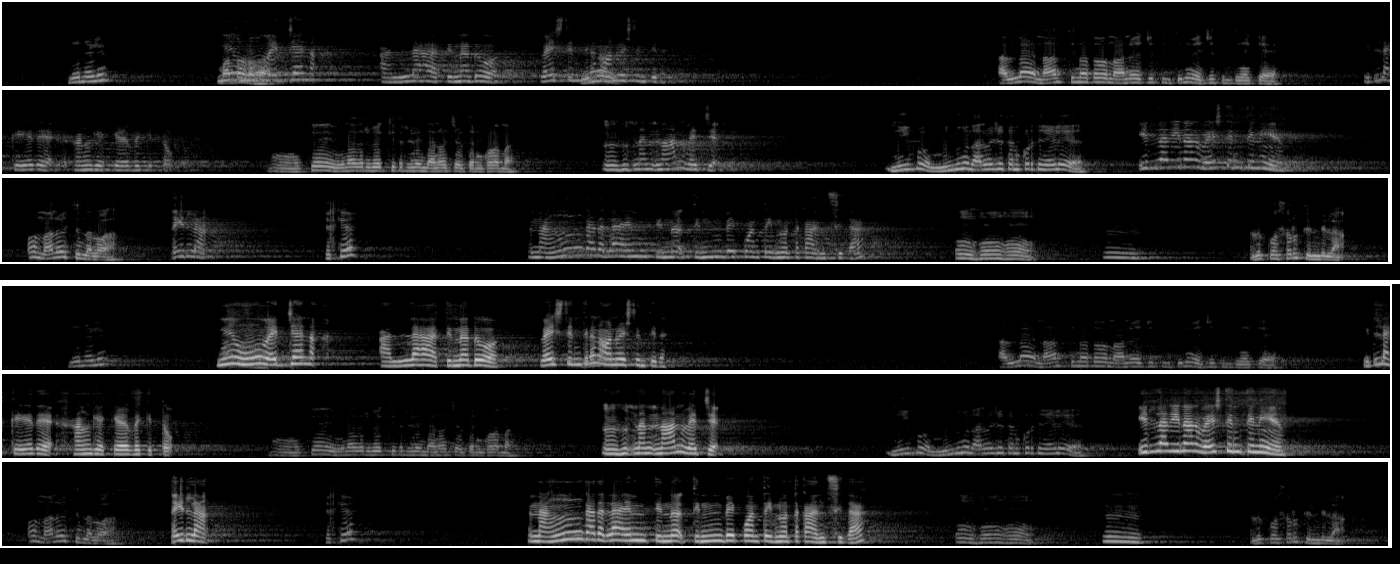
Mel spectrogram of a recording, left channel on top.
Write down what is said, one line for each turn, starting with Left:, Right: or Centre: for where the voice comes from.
Left: ಏನ್ ಹೇಳಿ.
Right: ನೀವು
Left: ಮಾತಾಡೋದ
Right: ವೆಜ್ಜನ ಅಲ್ಲಾ ಹ ತಿನ್ನದು, ವೆಜ್ ತಿಂತೀರಾ
Left: ತಿನ್ನೋದು
Right: ನನ್ ವೆಜ್ ತಿಂತೀರಾ?
Left: ಅಲ್ಲ ನಾನ್ ತಿನ್ನೋದು ನಾನ್ ವೆಜ್ಜು ತಿಂತೀನಿ ವೆಜ್ಜು ತಿಂತೀನ ಯಾಕೆ?
Right: ಇಲ್ಲ ಕೇಳದೆ ಹಂಗೆ ಕೇಳ್ಬೇಕಿತ್ತು.
Left: ಹ್ಮ್ ಓಕೆ ಏನಾದ್ರು ಬೇಕಿದ್ರ ಅನ್ೋಳ್ ತನ್ಕೊಳಣ.
Right: ಹ್ಮ್ ನನ್ ನಾನ್ವೆೆಜ್
Left: ನೀವು ನಿಮಗೂ ನಾಲ್ವೇ ಜ ತಂದ ಕೊಡ್ತೀನಿ ಹೇಳಿ
Right: ಇಲ್ಲ ರೀ ನಾನು ವಯಸ್ ತಿಂತೀನಿ
Left: ನಲೋ್ಿಂದಲ್ವಾ
Right: ಇಲ್ಲ‌
Left: ಯಾಕೆ
Right: ನಂಗ ಅದೆಲ್ಲ ಎನ್ ತಿನ್ನ ತಿನ್ಬೇಕು ಅಂತ ಇನ್ನುವಂತಕ ಅನ್ಸಿಲ್ಲ.
Left: ಓ ಹೋ ಹ್ಮ
Right: ಹ್ಮ್್ಮ
Left: ಅದಕ್ಕೋಸ್ಕರ ತಿಂದಿಲ್ಲ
